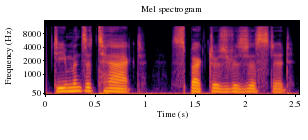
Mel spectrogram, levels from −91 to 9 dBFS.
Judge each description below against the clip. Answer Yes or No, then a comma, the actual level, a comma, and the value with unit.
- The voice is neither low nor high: Yes, medium, 150 Hz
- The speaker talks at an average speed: No, slow, 95 wpm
